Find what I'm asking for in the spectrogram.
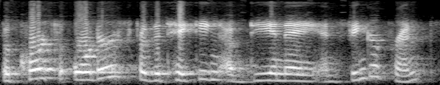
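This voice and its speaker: A woman judge runs the calendar from the bench in a measured, formal, deliberate manner. Her fairly high voice comes through a dull, lo-fi courtroom recording from a bench microphone. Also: expressive.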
